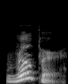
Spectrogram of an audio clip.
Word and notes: roper: British English

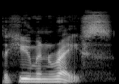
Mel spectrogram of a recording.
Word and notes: human race: British English

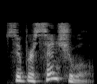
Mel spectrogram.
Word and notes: supersensual: British English

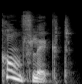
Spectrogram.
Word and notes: conflict: British English

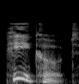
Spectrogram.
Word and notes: peacoat: British English

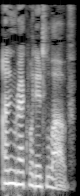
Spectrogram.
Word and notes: unrequited love: American English

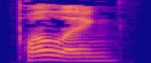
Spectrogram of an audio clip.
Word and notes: pulling: British English

